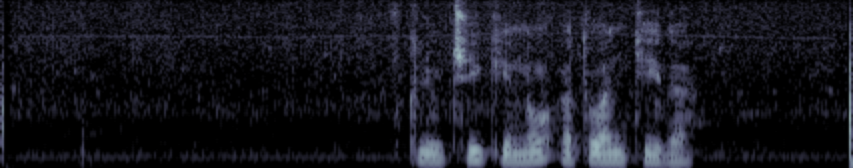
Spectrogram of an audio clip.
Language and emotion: Russian, neutral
